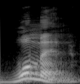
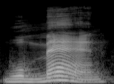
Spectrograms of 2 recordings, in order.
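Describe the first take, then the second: First: The stress is on the first syllable. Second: The stress is on the second syllable. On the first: The speaker calls it right. "We say woman with emphasis on the first syllable" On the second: The speaker calls it wrong. "We don't say woman with emphasis on the second syllable"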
